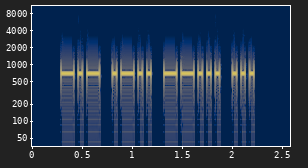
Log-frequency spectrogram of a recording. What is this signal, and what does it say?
Morse code, heard as a keyed tone, about 28 wpm, 700 Hz. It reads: KL7S
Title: DXCC-100 Call Signs - 4 Characters - 28wpm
